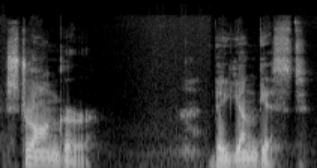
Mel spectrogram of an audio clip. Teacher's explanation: When we change these adjectives with er or with est, we're going to pronounce the g sound, the hard g.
